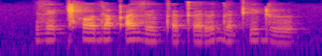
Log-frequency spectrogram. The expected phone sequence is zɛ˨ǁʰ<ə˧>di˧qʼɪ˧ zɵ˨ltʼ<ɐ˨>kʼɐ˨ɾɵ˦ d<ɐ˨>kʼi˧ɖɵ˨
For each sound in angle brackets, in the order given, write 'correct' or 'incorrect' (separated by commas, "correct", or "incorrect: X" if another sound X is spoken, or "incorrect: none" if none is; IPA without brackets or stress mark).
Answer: incorrect: ɔ˧, correct, correct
